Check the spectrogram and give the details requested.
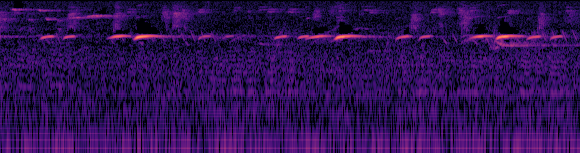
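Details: Spotted pardalote, one of a nesting pair raising a summer brood in the Capertee Valley: high, thin whistled notes on a steady pitch, repeated in short runs of two or three, with fainter twittering above and a soft background hiss.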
